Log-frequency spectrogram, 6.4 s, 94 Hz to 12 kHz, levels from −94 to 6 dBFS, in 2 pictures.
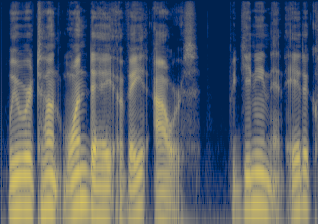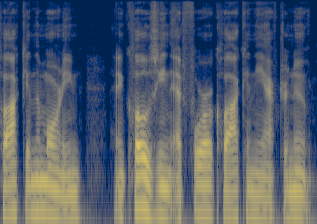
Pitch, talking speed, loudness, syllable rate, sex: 100 Hz, 225 wpm, -21 LUFS, 6.2 syllables/s, male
